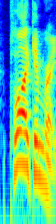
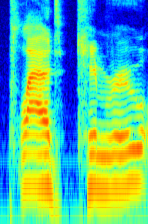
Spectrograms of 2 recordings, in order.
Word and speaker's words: Plaid Cymru: Oh, Plaid Cymru. Plaid Kimray, yeah. And we always thought that it was called like Plaid Kimru or something like that. It's like no. This is how you say it.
